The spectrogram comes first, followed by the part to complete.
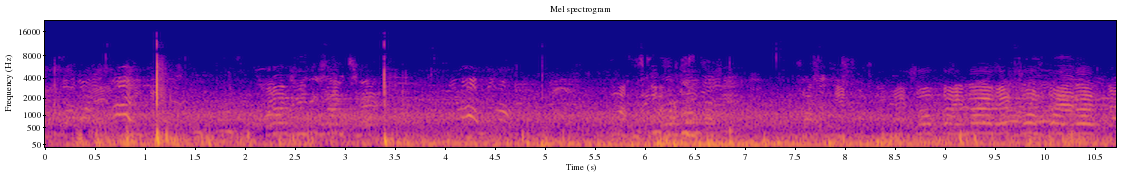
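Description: Football kicked on an artificial turf pitch: two sharp thuds, about a second in and about three and a half seconds in, amid players' shouts and calls across the pitch.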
